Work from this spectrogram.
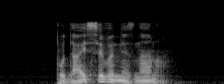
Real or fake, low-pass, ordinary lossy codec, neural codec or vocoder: real; 7.2 kHz; Opus, 64 kbps; none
